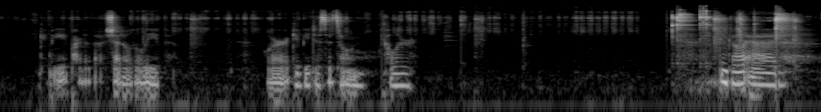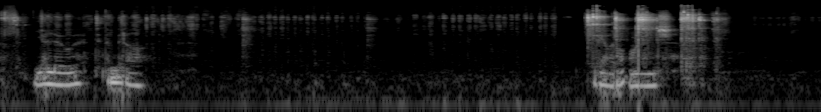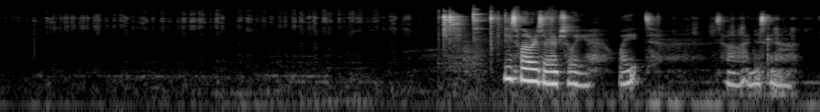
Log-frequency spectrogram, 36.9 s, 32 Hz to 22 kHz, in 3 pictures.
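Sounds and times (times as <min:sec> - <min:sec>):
colored pencil scratching paper: 0:00.0 - 0:09.7, 0:10.8 - 0:31.4, 0:34.2 - 0:36.9
pencil clattering down: 0:10.0 - 0:12.7, 0:31.2 - 0:32.4.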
